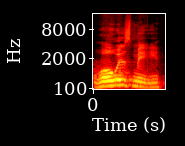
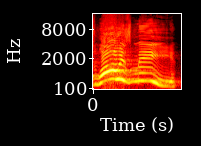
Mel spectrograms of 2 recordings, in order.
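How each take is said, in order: First: It is said in a gloomy Eeyore voice. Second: It is cried out with strong exclamation.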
